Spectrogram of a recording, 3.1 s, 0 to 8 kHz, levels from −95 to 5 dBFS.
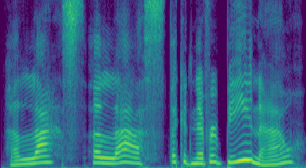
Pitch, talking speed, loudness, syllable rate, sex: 260 Hz, 135 wpm, -16 LUFS, 3.6 syllables/s, male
